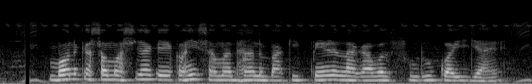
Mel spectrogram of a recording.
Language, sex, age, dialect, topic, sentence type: Bhojpuri, male, 18-24, Northern, agriculture, statement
